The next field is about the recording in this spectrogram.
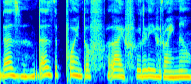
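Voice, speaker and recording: The pace is fairly slow and the voice somewhat breathy. The sound is dry and close, with no echo. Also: woman. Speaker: podcaster. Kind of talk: casual podcast talk.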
